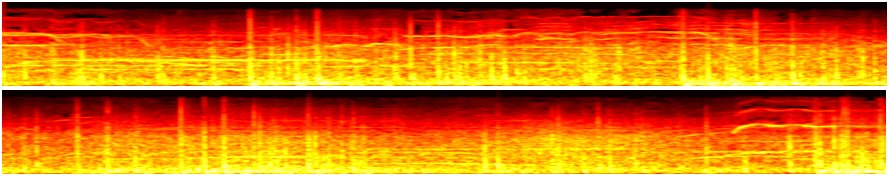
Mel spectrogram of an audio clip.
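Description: Large fireworks display: a continuous barrage of shells bursting, with rapid bangs and crackling overlapping one another.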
